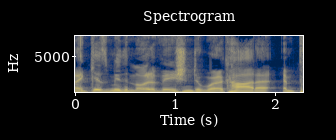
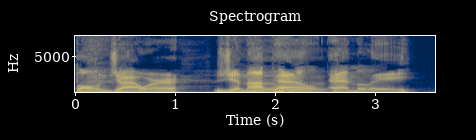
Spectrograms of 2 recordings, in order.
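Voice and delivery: put-on slow French words in plain American accent. Retelling a tv character's french: imitating french with no french accent. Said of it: "not even trying to do a French accent".

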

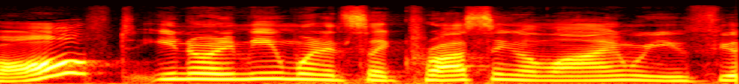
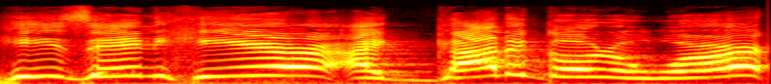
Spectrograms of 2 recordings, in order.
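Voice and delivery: put-on very high, very slow, shrill, drawn-out holler; 10 semitones higher, 5 dB louder than usual. Stuck on a train as police search cars, retelling a woman's yell.

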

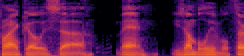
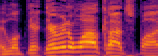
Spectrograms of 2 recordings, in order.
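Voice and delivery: slight Boston accent, much higher, louder; 11 semitones higher, 12 dB louder than usual. Talking about a team sitting in a wild card spot, in a slight boston accent. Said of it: "that was a little Boston accent I think I just put in there".

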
